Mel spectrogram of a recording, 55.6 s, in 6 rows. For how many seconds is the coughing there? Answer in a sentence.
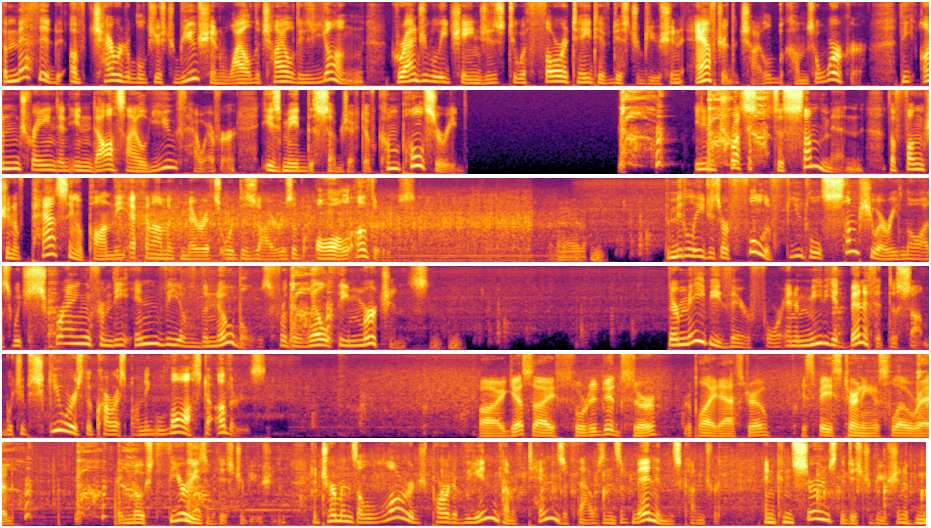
The coughing can be heard for 4 seconds in total.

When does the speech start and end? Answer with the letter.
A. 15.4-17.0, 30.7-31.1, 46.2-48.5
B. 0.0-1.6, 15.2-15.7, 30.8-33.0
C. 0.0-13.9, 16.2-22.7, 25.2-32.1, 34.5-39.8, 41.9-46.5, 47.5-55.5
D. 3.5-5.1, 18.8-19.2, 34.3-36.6
C.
